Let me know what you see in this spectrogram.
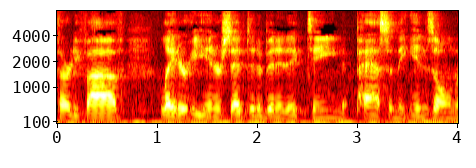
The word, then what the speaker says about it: Benedictine: 42-35 over Benedictine. I think I'm saying that right. I like saying that. – Benedictine.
